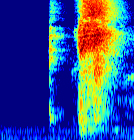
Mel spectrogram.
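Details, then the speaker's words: Person who gets intense sneezing fits when chilled, after the hot water ran out: a short in-breath followed by one forceful, hissing sneeze. "okay hold on i might just have to get the sneezes out first and then talk"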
